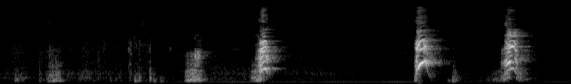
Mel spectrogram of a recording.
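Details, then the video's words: Mini dachshund puppy named Zoe in excited play, opening with soft low grumbles and small yips that build into three loud, sharp high barks near the end. "Zoe the mini dachshund puppy going crazy playing"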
